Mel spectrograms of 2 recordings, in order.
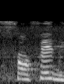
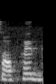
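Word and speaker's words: سفید: শব্দ এসেছে, তাহলে সেটা সফেদ হিসেবে এসেছে। আসলে সফেদ না, ফার্সিতে হচ্ছে সফিদ।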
